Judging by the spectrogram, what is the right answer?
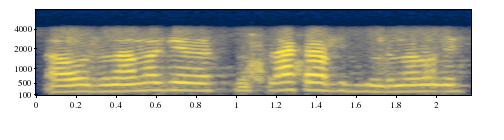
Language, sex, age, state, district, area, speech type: Kannada, female, 60+, Karnataka, Dakshina Kannada, rural, conversation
